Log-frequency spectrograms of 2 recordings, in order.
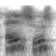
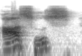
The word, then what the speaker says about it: ASUS: I hobbyists complained and the company which we pronounce Asus but that company pronounces its own name Asus the Taiwanese company decided hey there's enough of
